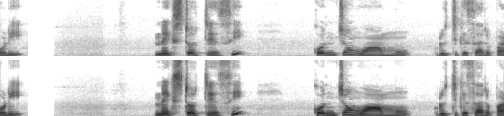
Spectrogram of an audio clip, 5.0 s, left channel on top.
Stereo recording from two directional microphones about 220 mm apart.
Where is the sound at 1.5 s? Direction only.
20° right (ahead or behind).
